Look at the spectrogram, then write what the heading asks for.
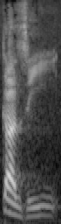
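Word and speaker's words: SCSI: of peripherals to computers it's pronounced scuzzy sk u ZZ wise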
